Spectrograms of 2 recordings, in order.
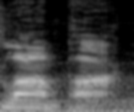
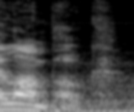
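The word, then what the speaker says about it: Lompoc: diesel in the fast and furious two years lampak i'll die before i go back yeah everybody does pronounce it that way i pronounced it that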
